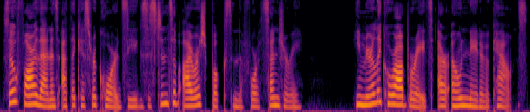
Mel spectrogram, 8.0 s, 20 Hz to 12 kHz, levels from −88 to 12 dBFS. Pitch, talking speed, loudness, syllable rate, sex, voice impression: 225 Hz, 165 wpm, -20 LUFS, 5.7 syllables/s, female, feminine, young, slightly bright, fluent, cute, friendly, slightly lively, slightly kind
